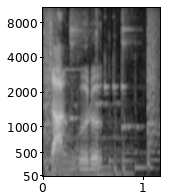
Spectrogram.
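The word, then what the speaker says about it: ジャングル: Yeah, likely accented on the first syllable as expected. Janguru.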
